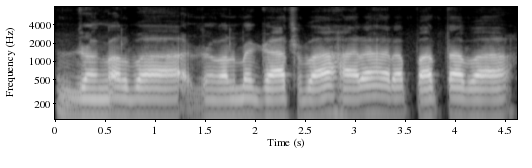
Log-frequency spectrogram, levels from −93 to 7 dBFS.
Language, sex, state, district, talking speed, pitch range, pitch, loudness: Bhojpuri, male, Bihar, Muzaffarpur, 115 wpm, 115-125 Hz, 120 Hz, -14 LUFS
